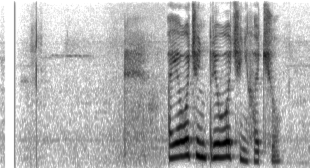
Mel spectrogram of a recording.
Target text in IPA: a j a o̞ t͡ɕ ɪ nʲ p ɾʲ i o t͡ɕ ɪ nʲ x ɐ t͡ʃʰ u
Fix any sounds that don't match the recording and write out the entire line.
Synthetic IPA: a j a o̞ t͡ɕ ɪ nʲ p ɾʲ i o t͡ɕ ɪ nʲ x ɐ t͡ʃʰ u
